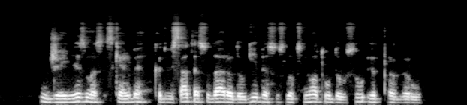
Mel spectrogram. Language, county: Lithuanian, Vilnius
